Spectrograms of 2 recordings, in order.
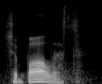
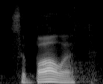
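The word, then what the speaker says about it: shibboleth: And if he said, no, then they would say to him, then say, Shabaleth. And he would say, Sabaleth, and for he could not pronounce it right.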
